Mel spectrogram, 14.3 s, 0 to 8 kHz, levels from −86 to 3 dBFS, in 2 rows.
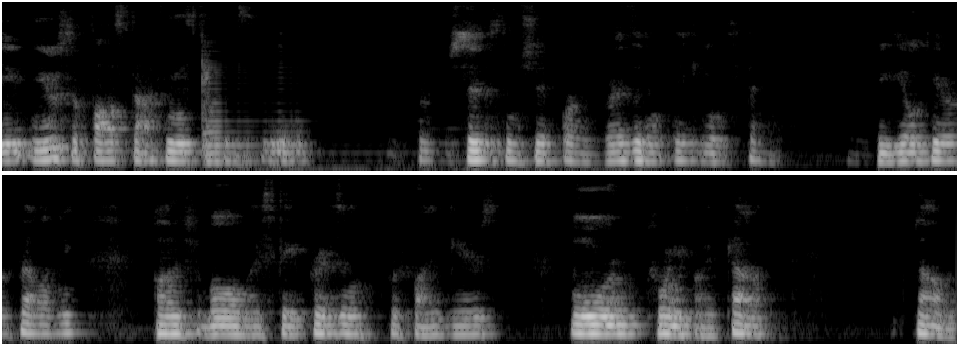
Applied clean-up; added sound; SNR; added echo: neural mask model DeepFilterNet 3.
